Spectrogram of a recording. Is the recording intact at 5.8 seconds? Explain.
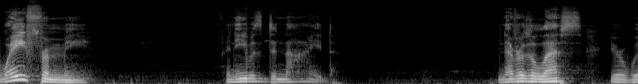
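No. At 5.8 seconds the speech sits inside a span from 5.57 s to the end at 6.39 s where one channel drops out. The likely cause is a lost stereo channel. The sound falls abruptly by about 6 dB and is otherwise unchanged.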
